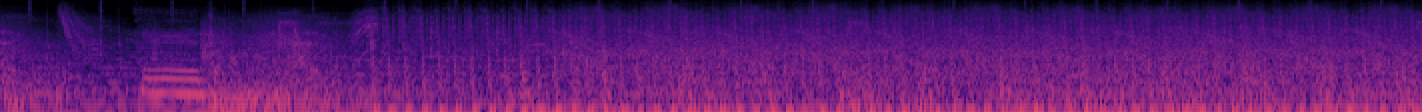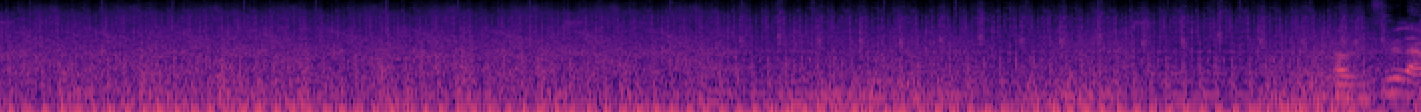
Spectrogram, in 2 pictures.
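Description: A weapon fires in a fast, steady stream of shots.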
